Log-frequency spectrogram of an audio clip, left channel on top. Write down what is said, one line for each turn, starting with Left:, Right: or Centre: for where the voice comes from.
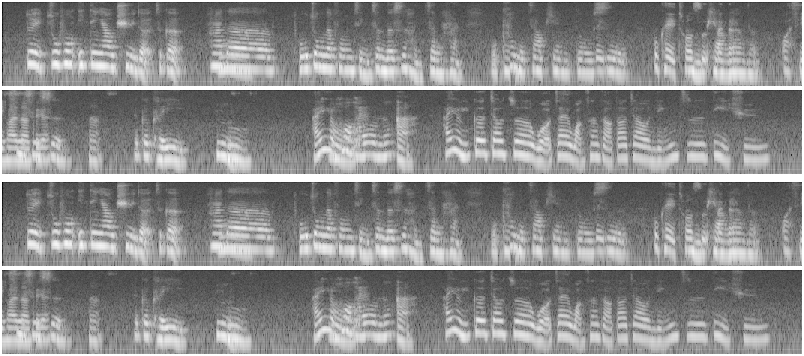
Centre: 对，珠峰一定要去的。这个它的途中的风景真的是很震撼，
Left: 嗯
Centre: 我看的照片都是
Left: 嗯，对，不可以错失这个。
Centre: 很漂
Left: 哇，喜欢的这个，
Centre: 是是是，
Left: 嗯
Centre: 这个可以，嗯。
Left: 嗯。还有
Centre: 然后还有呢？
Left: 啊，还有一个叫做我在网上找到叫林芝地区，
